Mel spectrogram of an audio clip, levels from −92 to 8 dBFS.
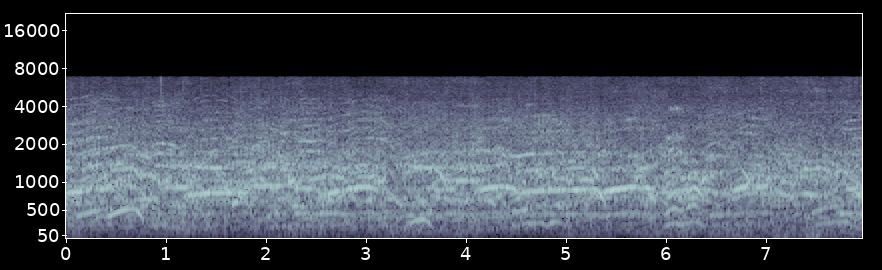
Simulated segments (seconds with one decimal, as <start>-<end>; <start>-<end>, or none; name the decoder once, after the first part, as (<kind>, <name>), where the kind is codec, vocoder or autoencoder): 3.5-6.4 (autoencoder, DAC-VAE)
